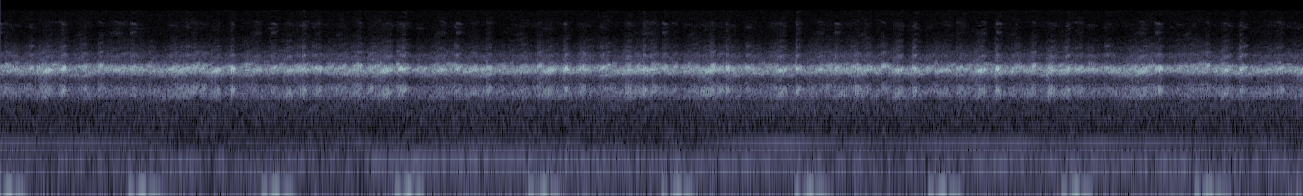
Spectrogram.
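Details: In Richmond, British Columbia, Canada, a nighttime chorus of Pacific tree frogs keeps up constant overlapping croaks in two bright bands, accompanied by faint steady low tones and hum.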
